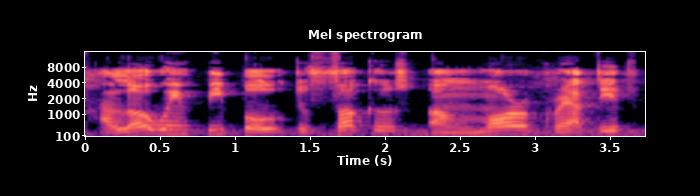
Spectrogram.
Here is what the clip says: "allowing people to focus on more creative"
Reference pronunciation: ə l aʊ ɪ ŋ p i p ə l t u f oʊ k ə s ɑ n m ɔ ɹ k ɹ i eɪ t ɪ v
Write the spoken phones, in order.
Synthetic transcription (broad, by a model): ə l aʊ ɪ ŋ p i p ə l t u f oʊ k ə s ɑ n m ɔ ɹ k ɹ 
